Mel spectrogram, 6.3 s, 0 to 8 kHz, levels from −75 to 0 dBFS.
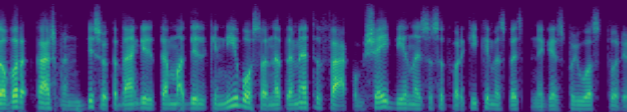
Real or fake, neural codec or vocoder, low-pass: fake; codec, 16 kHz, 0.3 kbps, FocalCodec; 7.2 kHz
